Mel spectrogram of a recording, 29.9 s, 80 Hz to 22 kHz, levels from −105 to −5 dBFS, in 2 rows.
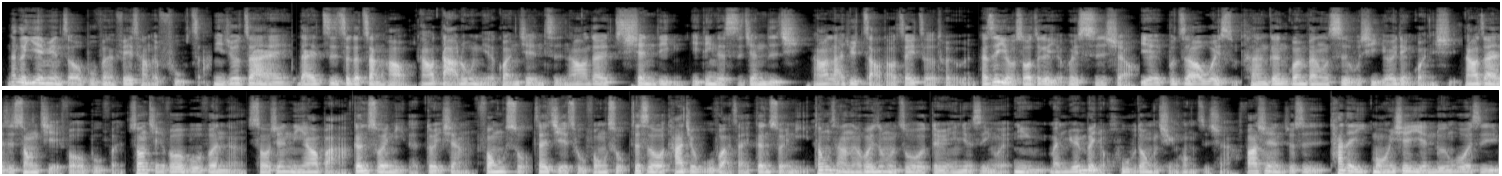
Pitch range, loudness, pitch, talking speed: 95-105 Hz, -25 LUFS, 100 Hz, 345 characters per minute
